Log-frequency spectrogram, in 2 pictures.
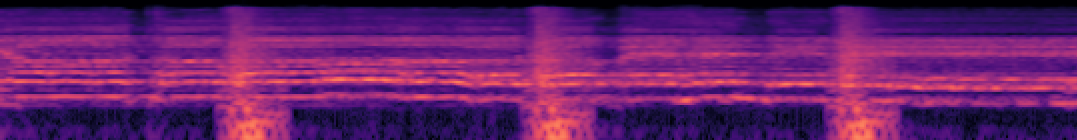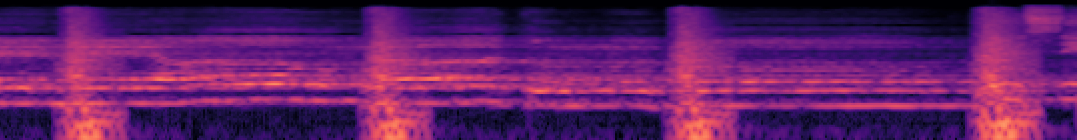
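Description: Nauha lament chanted in a slow, mournful melody over a heavy thump about every second and a half, the beat of sina zani (matam chest-beating).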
